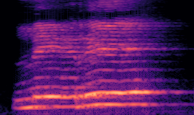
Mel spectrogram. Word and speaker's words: Lerê: It's like e. LERÊ, LERê. You see, this is LERê, LERê. The second E is stronger. It's much stronger than the first one.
